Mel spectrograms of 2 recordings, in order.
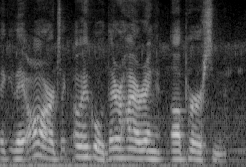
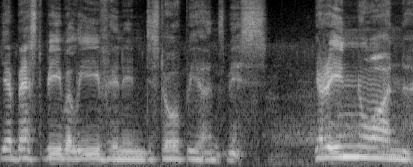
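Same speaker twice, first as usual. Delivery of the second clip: put-on loud, slow, drawn-out pirate accent; 5 dB louder than usual. Quoting a pirate line from Pirates of the Caribbean: Pirates of the Caribbean pirate accent. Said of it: "not get that accent even remotely right".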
